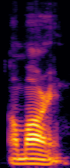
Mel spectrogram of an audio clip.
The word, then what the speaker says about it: Almirian: I'm Almarian, yes.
